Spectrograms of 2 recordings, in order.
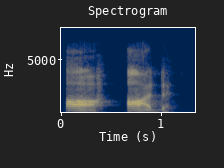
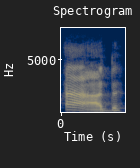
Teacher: we don't want to go wide. We want to go open, drop the jaw down. Okay, not a wide mouth, but the jaw coming down.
